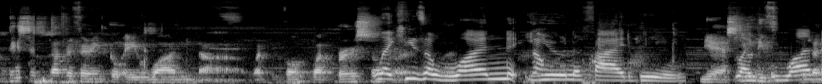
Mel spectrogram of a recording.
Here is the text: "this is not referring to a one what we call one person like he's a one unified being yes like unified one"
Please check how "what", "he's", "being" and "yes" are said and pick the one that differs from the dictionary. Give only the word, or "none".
none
